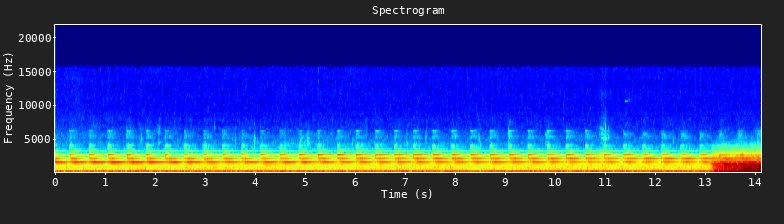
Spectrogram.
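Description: Railroad grade-crossing bell ringing steadily at a fast, even beat. About a second before the end, the horn of the approaching freight locomotive sounds, a louder held chord.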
